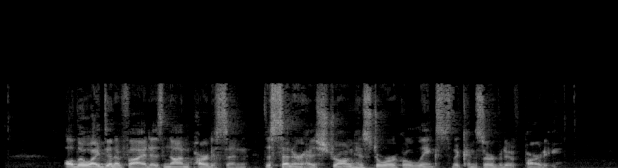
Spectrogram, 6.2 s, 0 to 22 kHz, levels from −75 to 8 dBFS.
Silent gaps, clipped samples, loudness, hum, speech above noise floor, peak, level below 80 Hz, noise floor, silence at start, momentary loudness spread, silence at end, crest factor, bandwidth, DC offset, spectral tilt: none; under 0.1%; -23 LUFS; none; 38 dB; -8 dBFS; -52 dBFS; -60 dBFS; 0.65 s; 11 LU; 0.6 s; 16 dB; 11.5 kHz; under 0.1%; -4 dB/octave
